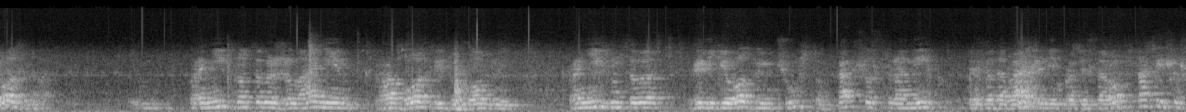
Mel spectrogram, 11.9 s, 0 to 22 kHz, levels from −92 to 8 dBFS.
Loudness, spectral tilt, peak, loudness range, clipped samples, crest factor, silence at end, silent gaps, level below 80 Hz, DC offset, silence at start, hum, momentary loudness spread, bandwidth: -19 LUFS; -8.5 dB/octave; -2 dBFS; 2 LU; under 0.1%; 16 dB; 0 s; none; -46 dBFS; 0.6%; 0 s; none; 15 LU; 8.2 kHz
